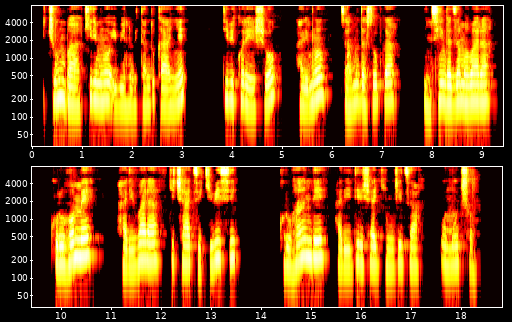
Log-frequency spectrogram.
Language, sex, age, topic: Rundi, female, 36-49, education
